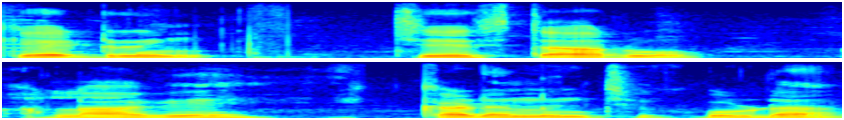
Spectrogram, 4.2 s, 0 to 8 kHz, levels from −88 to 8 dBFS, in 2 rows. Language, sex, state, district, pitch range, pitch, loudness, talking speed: Telugu, male, Andhra Pradesh, Sri Satya Sai, 130-145 Hz, 135 Hz, -21 LUFS, 85 wpm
